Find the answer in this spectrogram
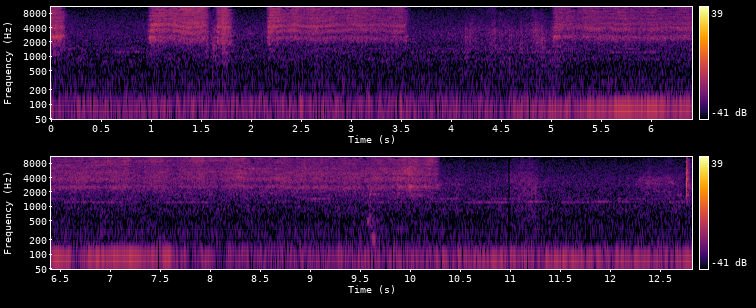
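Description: Aerosol spray-paint can hissing in bursts: a short spray about a second in, another of about a second and a half soon after, then a long spray of about five seconds, with a steady low rumble underneath.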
